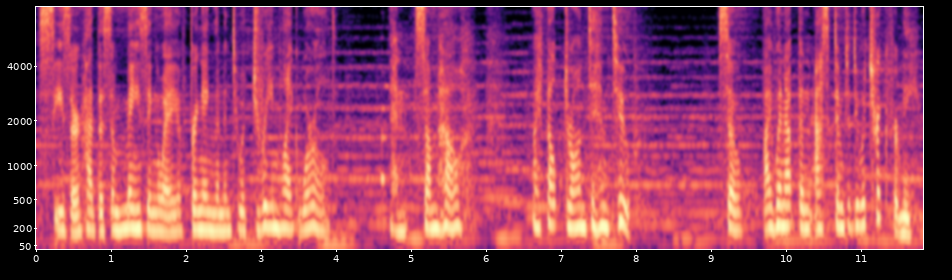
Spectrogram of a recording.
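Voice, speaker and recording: A woman playing a gentle, sentimental woman who reminisces tenderly in a video game. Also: medium pitch, steady tone, unhurried, lightly acted. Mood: wistful. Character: gentle, wistful, sentimental woman recalling her old love. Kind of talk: video game cutscene dialogue. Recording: faint music behind.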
